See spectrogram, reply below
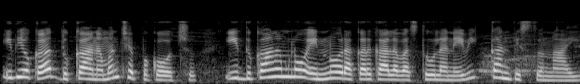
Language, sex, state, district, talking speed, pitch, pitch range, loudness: Telugu, female, Telangana, Hyderabad, 105 wpm, 255 Hz, 210-310 Hz, -14 LUFS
